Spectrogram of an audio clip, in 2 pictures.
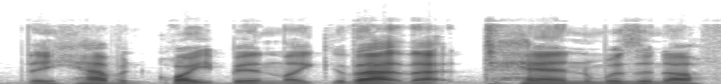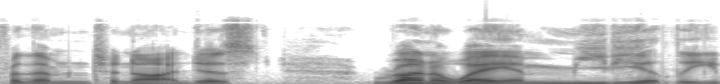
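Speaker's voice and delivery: ordinary talk, nothing marked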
